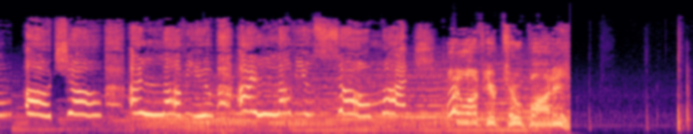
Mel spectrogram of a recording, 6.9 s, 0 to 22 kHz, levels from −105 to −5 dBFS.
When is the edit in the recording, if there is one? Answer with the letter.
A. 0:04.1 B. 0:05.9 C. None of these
B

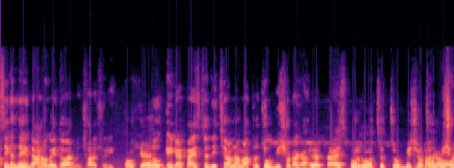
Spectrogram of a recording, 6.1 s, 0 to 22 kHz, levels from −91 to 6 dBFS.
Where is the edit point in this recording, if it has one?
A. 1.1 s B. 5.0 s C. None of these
C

